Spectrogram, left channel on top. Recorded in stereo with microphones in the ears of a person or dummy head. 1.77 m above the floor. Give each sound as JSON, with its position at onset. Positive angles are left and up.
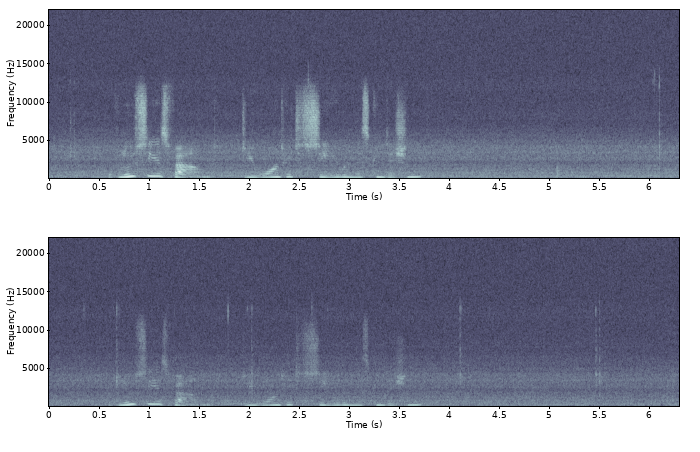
{"t": 0.6, "sound": "a woman speaking", "side_deg": 55}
